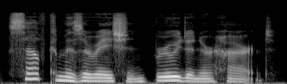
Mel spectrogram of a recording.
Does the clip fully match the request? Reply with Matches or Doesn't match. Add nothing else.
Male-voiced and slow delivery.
Doesn't match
